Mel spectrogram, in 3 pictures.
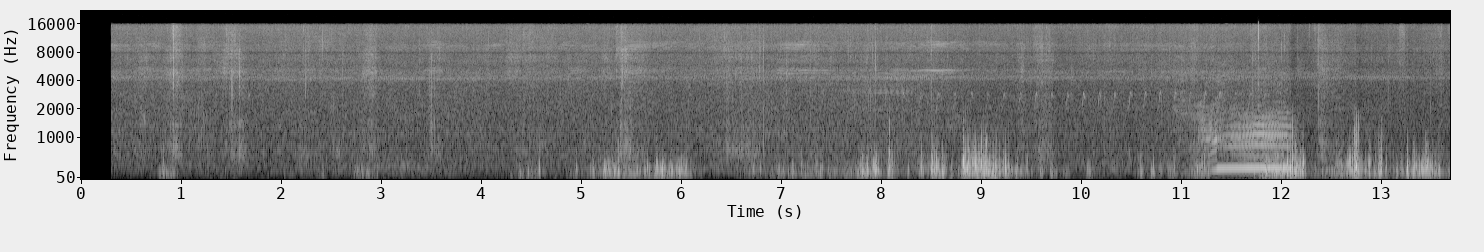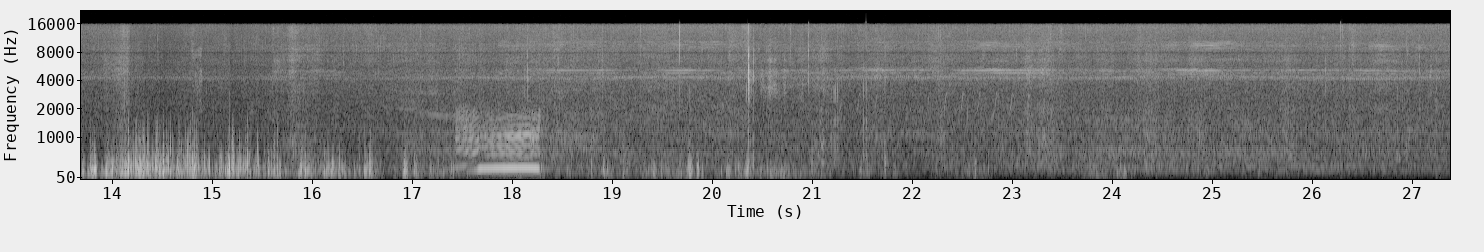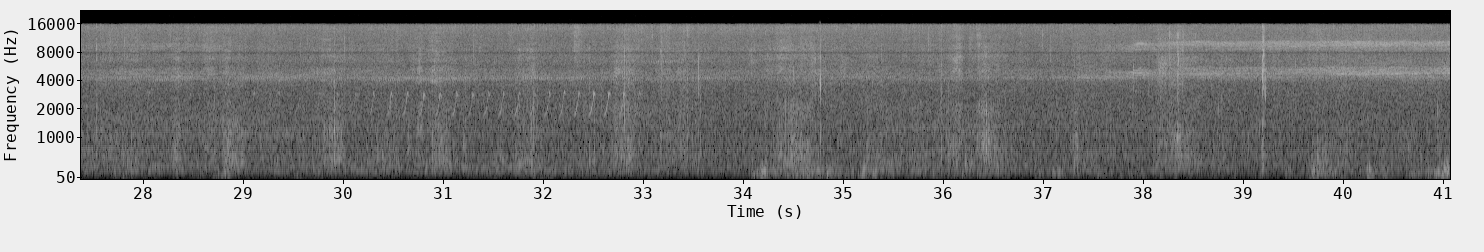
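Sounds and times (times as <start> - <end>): steady hiss: 0.3 - 41.0
faint ticks and rustles: 0.4 - 41.0
cow tearing grass: 0.5 - 10.2, 10.8 - 40.2
cow mooing: 10.9 - 12.2, 16.9 - 18.9.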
